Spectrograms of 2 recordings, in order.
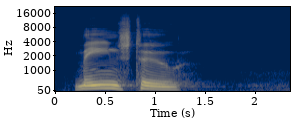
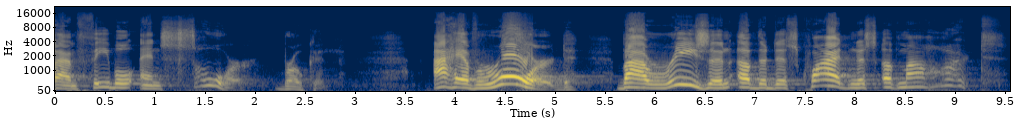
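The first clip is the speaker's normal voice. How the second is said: anguished psalm; 4 semitones higher, 7 dB louder, slower than usual. Acted. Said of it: "He said".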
